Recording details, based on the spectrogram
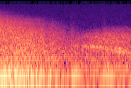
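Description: Warship guns in the naval game Atlantic Fleet fire a heavy, close boom that rolls off into a long, deep rumbling decay.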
